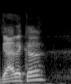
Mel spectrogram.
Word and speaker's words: Gattaca: gothic is what has is it garaka or gataka or gothica i mean once you um it's really it's pronounced gadaka but it's it's not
